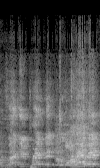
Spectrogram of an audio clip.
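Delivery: high, loud put-on voice; hammed-up high voice declaring it; mock high-pitched vow. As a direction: scare them off with a shrill-sounding vow. Threatening attackers in jail.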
